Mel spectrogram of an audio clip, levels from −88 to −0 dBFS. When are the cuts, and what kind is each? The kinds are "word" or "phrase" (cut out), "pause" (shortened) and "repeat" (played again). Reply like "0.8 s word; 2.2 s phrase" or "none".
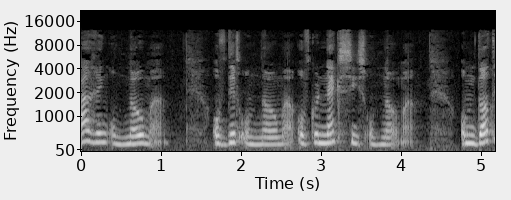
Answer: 1.9 s word; 2.9 s word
